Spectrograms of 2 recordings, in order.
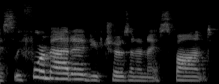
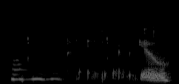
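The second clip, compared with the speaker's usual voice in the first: whispered; 12 dB quieter, slower than usual. Real, not acted. Teacher playing the clip.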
